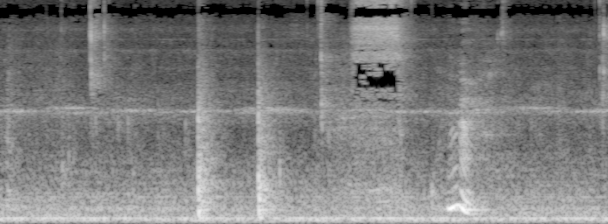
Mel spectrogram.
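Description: Close-miked eating of crisp unripe Indian mango: a few sharp crunches and mouth noises, then a short hummed 'mm' near the end, over a steady low hum.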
